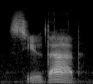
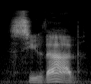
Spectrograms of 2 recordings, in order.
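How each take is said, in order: Both takes have the same delivery.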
